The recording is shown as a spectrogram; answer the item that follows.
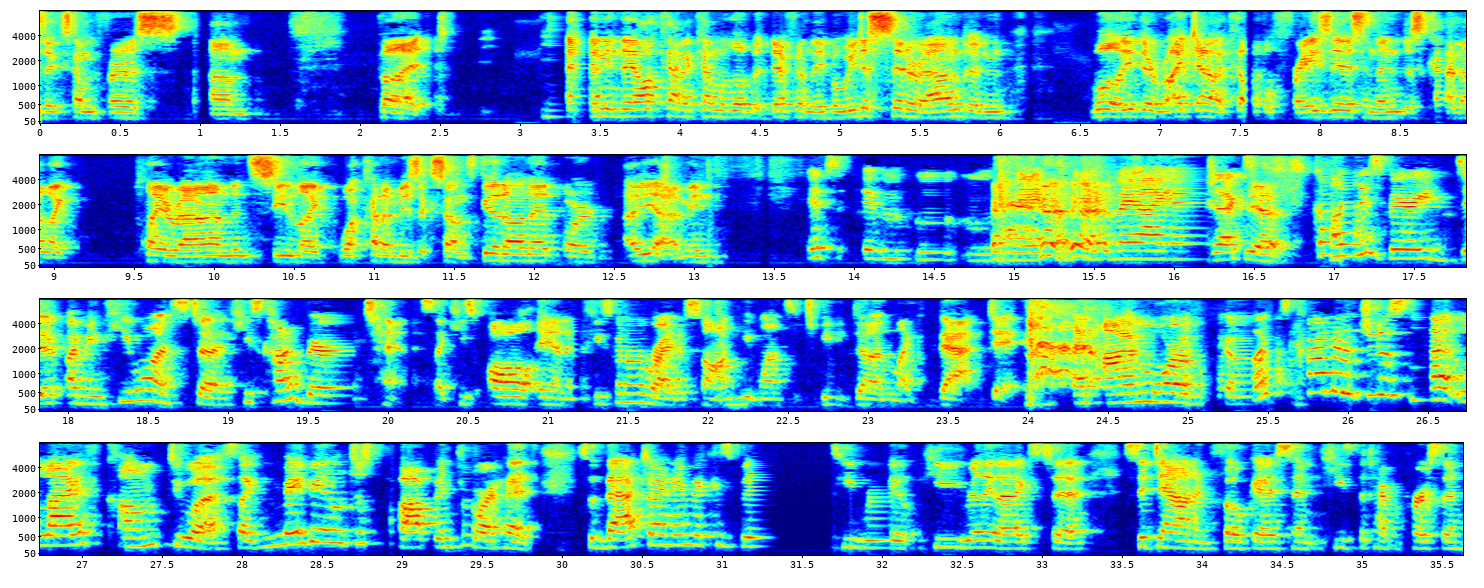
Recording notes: joined me via Zoom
